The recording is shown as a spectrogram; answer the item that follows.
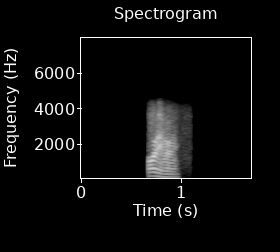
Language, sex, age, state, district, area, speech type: Santali, male, 45-60, Odisha, Mayurbhanj, rural, conversation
